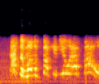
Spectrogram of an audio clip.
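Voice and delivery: very high, loud exclamation. Showing how someone thinks on seeing a UFO: Samuel L. Jackson voice. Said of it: "that Samuel Jackson is in your head".

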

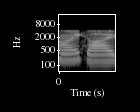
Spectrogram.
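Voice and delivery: flat, low monotone with zero inflection. Speaker imitates how the other person greets when first coming on: mock flat, no-inflection greeting. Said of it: "There's no inflection".

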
